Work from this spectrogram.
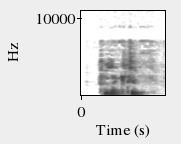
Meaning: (adjective) 1. Formed by gathering or collecting; gathered into a mass, sum, or body 2. Tending to collect; forming a collection 3. Having plurality of origin or authority
- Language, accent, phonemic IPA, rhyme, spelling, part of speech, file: English, Southern England, /kəˈlɛktɪv/, -ɛktɪv, collective, adjective / noun, LL-Q1860 (eng)-collective.wav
